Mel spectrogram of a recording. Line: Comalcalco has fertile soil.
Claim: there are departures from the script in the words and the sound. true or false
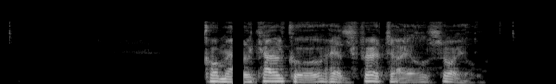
true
